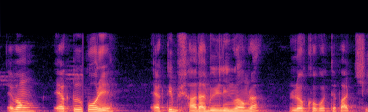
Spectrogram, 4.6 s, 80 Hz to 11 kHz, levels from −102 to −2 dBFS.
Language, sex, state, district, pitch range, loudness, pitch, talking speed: Bengali, male, West Bengal, Malda, 130-175 Hz, -18 LUFS, 150 Hz, 145 wpm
